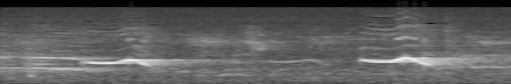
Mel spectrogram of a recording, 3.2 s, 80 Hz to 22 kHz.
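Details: Asian koel giving two loud whistled calls about 1.7 seconds apart, each a clear note that rises and bends upward at the end, with a soft trailing tone between them and faint background birds.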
